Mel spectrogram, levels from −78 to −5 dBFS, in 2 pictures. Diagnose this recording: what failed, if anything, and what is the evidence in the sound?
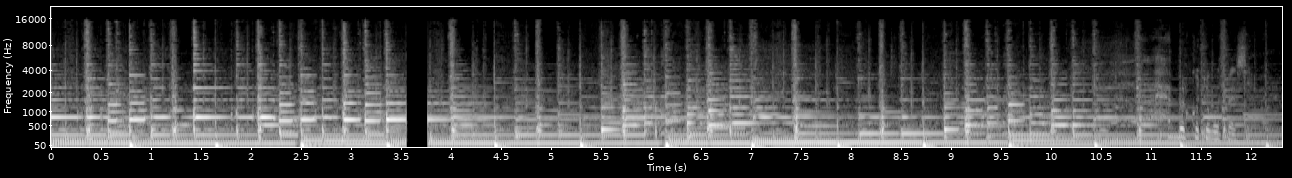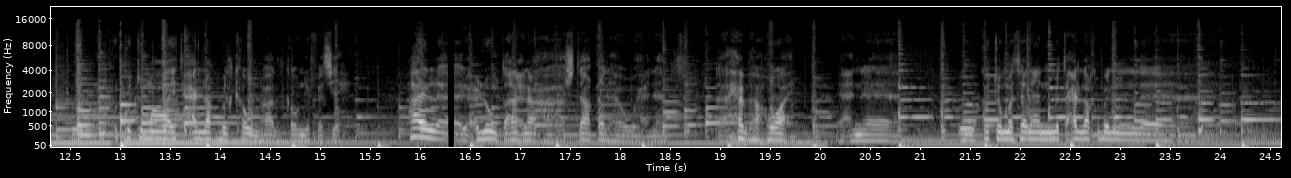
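Two dropouts to dead silence, at 3.55 s for about 0.22 s and at 16.28 s for about 0.07 s, each resuming mid-flow. That's likely a Bluetooth stall: radio interference delays packets, the headphone buffer empties, and playback waits for the retransmissions.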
